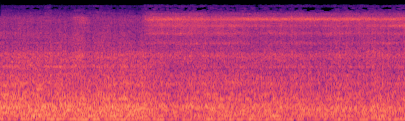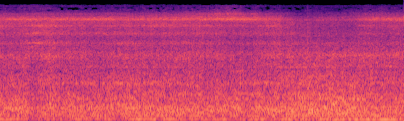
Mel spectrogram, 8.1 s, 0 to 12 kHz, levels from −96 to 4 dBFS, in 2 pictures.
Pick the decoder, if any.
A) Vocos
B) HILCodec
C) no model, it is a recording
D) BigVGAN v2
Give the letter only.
C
